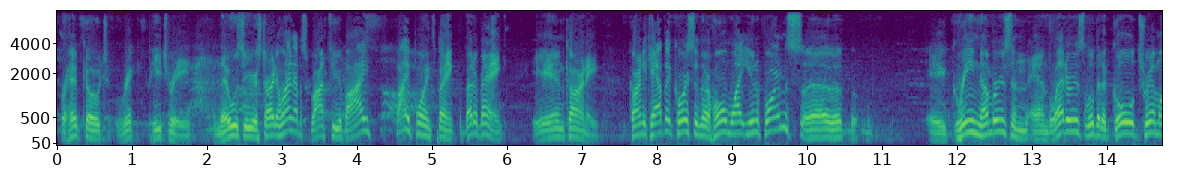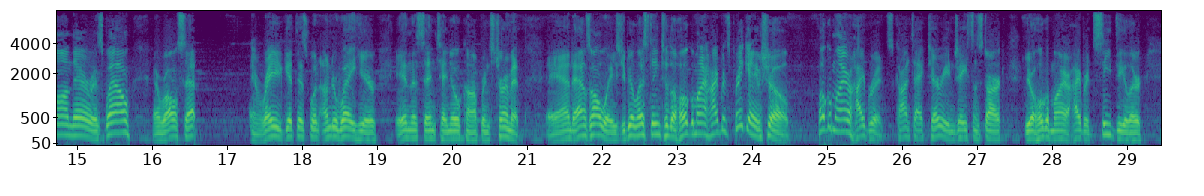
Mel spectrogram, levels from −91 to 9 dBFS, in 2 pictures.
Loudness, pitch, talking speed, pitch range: -19 LUFS, 155 Hz, 185 wpm, 130-195 Hz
